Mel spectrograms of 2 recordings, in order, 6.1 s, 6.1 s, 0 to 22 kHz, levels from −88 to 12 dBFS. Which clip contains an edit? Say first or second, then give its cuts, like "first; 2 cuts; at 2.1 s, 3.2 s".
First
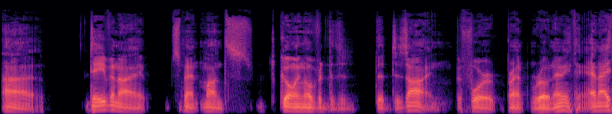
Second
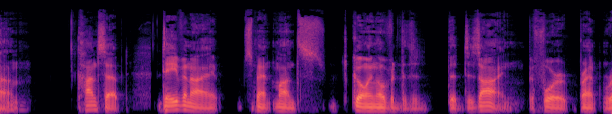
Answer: second; 1 cut; at 1.5 s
